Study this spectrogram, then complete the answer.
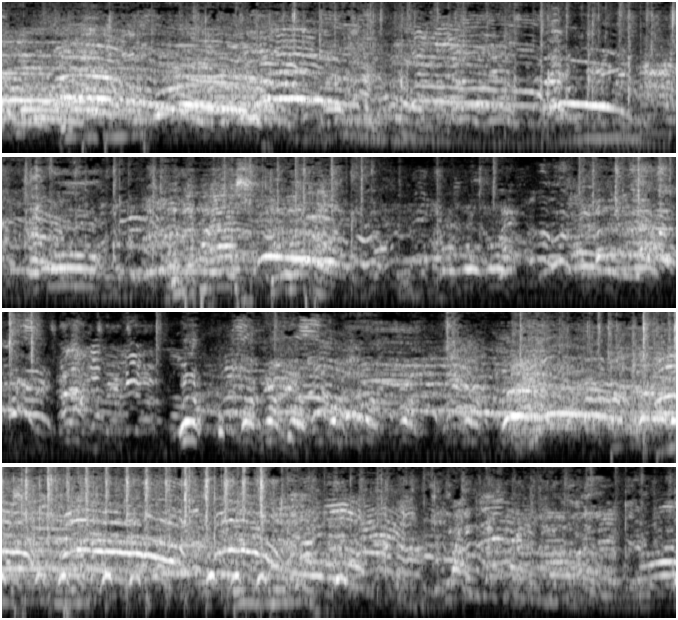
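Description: A large crowd of spectators shouts and cheers outdoors.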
